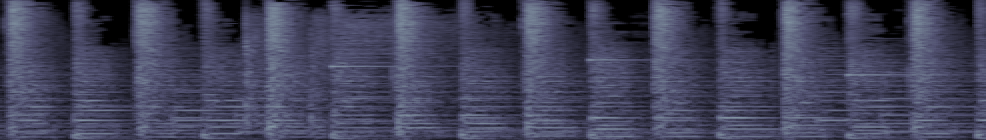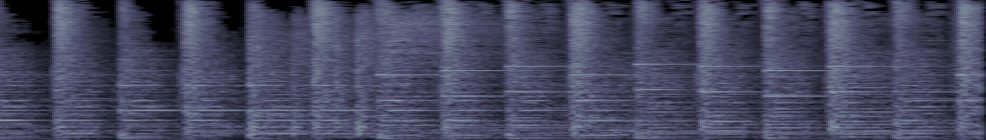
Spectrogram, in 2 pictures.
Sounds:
music
musical instrument
violin

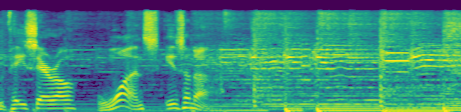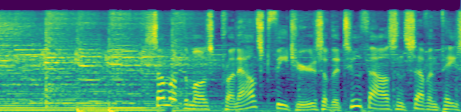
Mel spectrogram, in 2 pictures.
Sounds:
music
speech

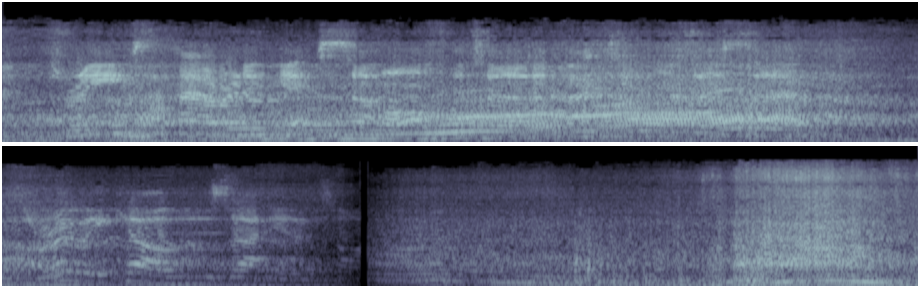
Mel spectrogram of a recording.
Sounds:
car passing by

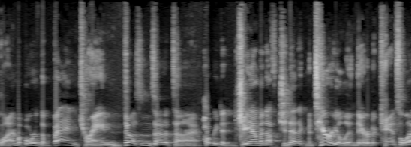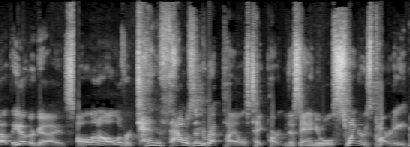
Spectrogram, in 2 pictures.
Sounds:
speech

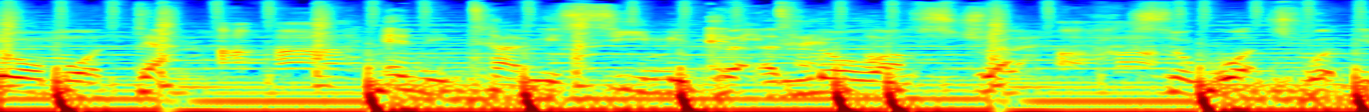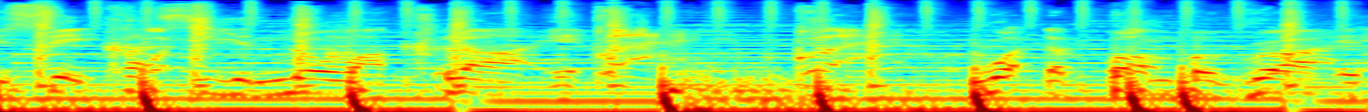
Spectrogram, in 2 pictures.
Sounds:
music

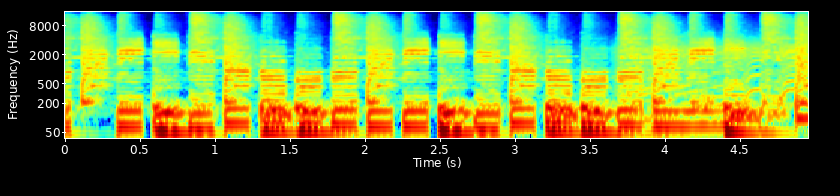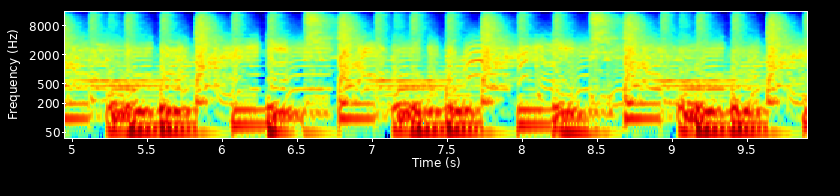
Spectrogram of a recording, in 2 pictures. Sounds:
music

